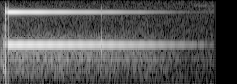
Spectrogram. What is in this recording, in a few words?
Bell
